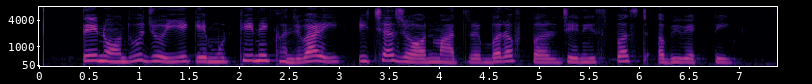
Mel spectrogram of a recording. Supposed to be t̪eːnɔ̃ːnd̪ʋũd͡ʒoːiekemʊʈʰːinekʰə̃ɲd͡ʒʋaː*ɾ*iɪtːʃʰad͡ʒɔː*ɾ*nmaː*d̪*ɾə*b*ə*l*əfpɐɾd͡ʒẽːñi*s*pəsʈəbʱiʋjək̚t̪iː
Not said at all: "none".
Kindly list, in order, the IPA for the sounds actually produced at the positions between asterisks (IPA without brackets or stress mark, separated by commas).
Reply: ɭ, none, t̪, b, ɾ, s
